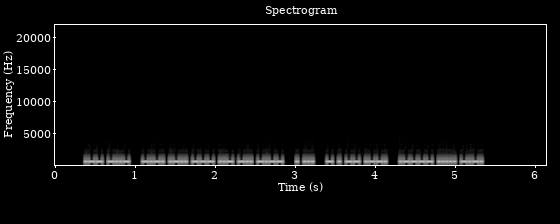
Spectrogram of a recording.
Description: Morse code, heard as a keyed tone, about 48 wpm, 700 Hz. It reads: WX CLOUDY ES TEMP 15C
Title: Common QSO Phrases 50wpm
